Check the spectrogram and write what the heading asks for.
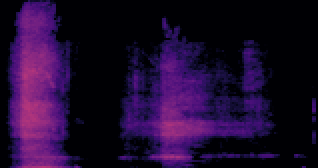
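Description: A person's audible breath out, a short sigh-like exhale, then a fainter breath about a second later.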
